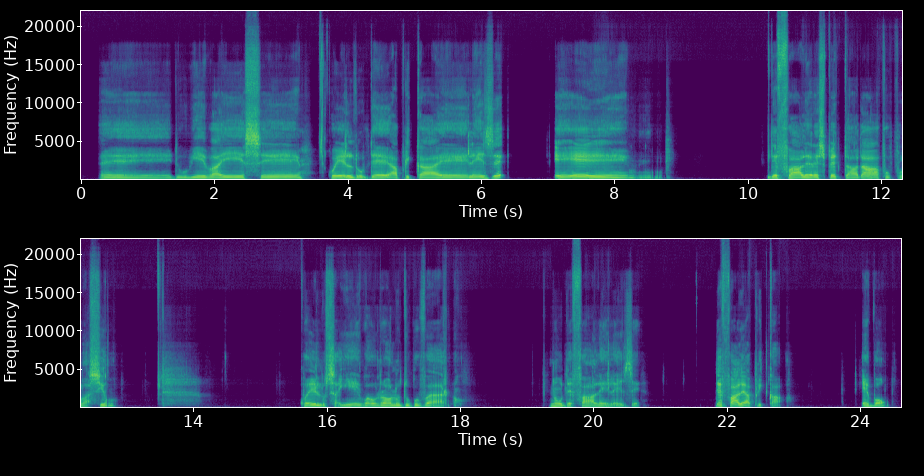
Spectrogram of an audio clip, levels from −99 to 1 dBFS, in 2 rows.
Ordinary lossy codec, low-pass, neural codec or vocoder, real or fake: none; none; vocoder, 48 kHz, 128 mel bands, Vocos; fake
